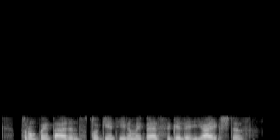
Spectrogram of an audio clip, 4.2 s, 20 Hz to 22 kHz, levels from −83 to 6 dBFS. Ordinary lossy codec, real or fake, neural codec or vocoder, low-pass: Opus, 32 kbps; real; none; 3.6 kHz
